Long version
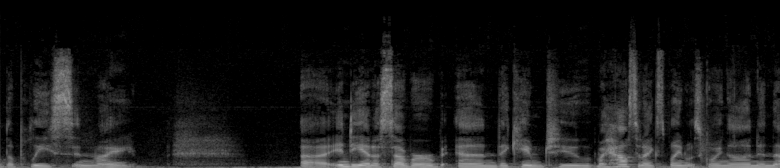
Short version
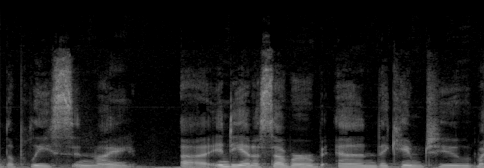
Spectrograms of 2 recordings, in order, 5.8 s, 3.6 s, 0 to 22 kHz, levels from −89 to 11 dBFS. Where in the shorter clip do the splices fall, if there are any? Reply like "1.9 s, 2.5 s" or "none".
1.1 s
